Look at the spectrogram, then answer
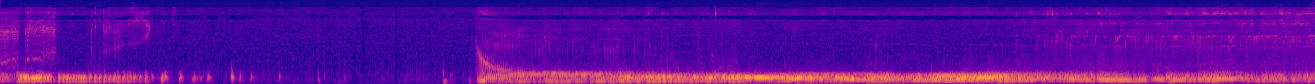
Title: お腹が鳴る女の子 A girl's stomach growling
